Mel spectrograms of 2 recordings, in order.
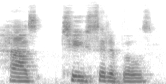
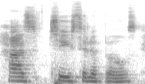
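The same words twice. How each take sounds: The two takes are said the same way.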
